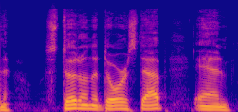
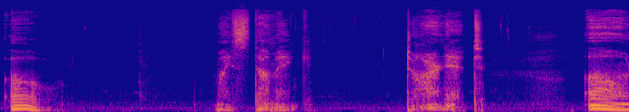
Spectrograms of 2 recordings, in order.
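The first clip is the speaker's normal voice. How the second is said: slow, soft bellyache moan, slipping into whispers; pained hushed groaning; 4 dB quieter, much slower than usual.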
